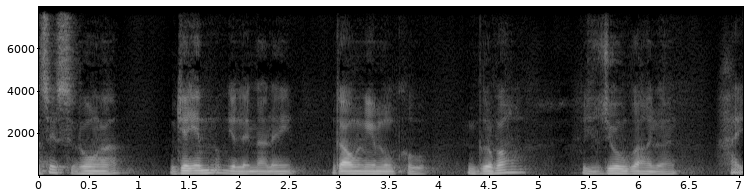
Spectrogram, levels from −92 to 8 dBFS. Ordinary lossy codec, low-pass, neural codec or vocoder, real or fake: none; none; codec, 16 kHz, 1 kbps, FunCodec, trained on LibriTTS, 50 frames a second; fake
